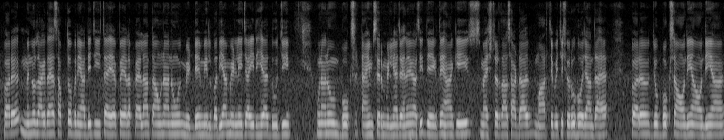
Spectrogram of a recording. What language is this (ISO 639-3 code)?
pan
